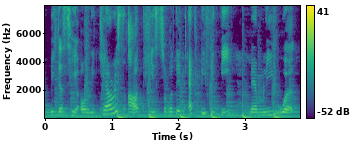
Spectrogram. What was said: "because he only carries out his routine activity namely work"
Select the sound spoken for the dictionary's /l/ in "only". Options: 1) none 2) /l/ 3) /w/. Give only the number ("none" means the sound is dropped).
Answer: 2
